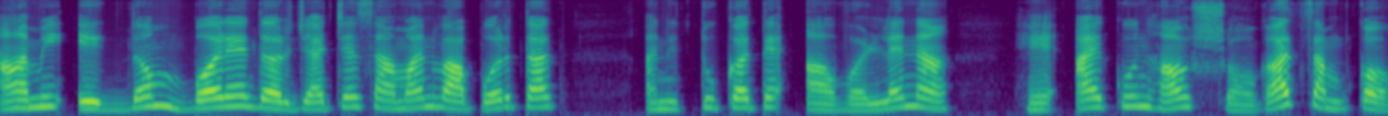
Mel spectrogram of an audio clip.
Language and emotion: Goan Konkani, surprised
